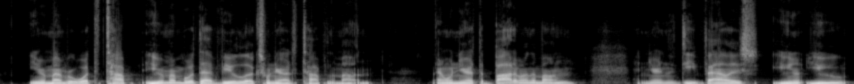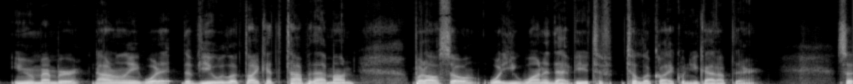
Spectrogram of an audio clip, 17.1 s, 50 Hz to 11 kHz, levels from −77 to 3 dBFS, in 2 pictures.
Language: English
